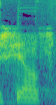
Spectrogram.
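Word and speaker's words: Cians: Et il y a les deux gorges qui sont parallèles, la gorge du, les gorges du Science et les gorges de Dalui. Et le Science, on prononce le S, et Dalui, on ne le prononce pas.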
